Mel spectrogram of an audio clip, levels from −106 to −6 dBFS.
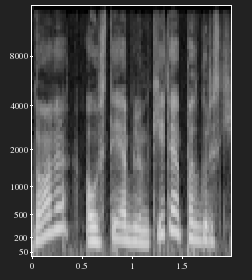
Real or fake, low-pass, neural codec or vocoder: real; 14.4 kHz; none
